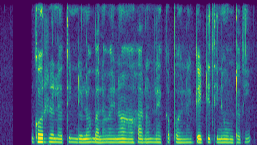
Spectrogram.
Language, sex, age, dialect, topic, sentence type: Telugu, female, 18-24, Southern, agriculture, statement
